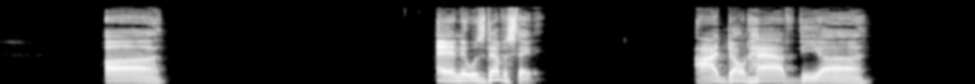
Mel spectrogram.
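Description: A man speaks into a close microphone in short bursts with pauses.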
